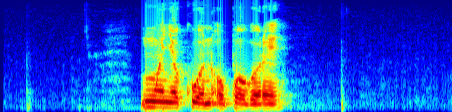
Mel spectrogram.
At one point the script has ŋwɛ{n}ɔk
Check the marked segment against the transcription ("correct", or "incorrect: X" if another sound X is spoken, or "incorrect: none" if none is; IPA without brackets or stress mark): incorrect: ɲ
